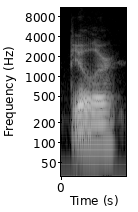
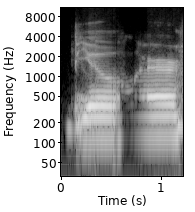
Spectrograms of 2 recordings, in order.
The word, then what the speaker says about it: Buehler: You spelled it Buckler. – Yeah, I didn't know how to spell it. I just put B-U something something. – Buehler. – Buehler. All right.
